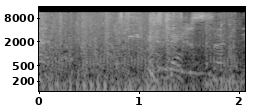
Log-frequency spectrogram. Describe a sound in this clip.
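A machine pistol fires rapid bursts.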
